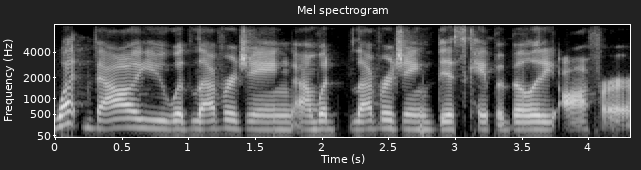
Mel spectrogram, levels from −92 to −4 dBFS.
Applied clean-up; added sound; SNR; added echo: none; none; none; none.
